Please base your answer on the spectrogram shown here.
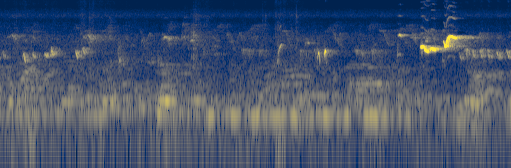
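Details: Golden-fronted leafbird in an aviary, mostly soft, muttered twittering notes, ending in one loud, clear twisting whistled phrase, with a steady low hum behind.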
